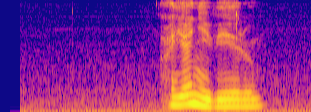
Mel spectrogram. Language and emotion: Russian, neutral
